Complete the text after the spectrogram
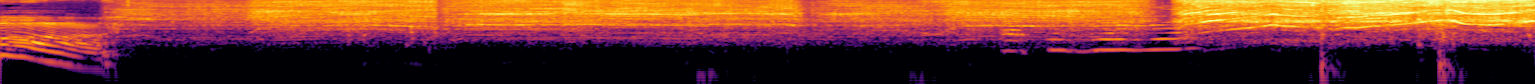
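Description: A toy robot's motors whir as its legs move.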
